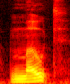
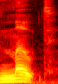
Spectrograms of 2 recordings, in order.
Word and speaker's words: Mhot: Mote. So maybe his name is pronounced Mote, because his Facebook link is M-H-O-T, evaded, official, motivated. So I think it's Mote.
